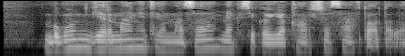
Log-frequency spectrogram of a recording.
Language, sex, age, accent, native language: Uzbek, male, 18-24, Toshkent shahri, Uzbek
